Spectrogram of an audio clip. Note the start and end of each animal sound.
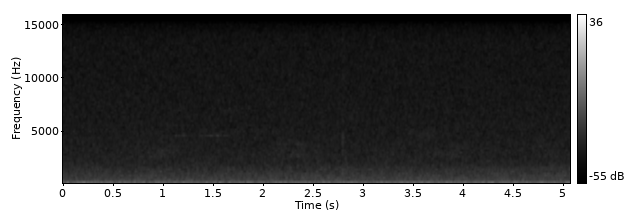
[0.80, 5.08] Red-eyed Vireo (Vireo olivaceus)

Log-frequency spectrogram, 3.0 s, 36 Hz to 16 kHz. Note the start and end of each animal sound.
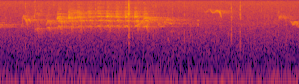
[0.31, 1.68] American Robin (Turdus migratorius)
[1.14, 3.00] Red-eyed Vireo (Vireo olivaceus)
[2.02, 2.32] American Robin (Turdus migratorius)

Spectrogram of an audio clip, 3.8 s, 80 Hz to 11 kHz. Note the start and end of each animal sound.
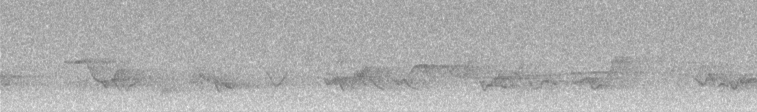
[0.00, 3.79] Red-eyed Vireo (Vireo olivaceus)
[1.94, 3.21] Eastern Wood-Pewee (Contopus virens)

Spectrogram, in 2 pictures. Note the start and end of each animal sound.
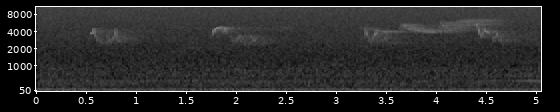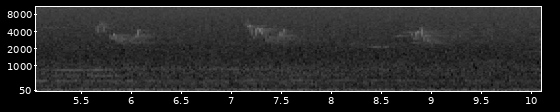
[0.00, 2.35] Red-eyed Vireo (Vireo olivaceus)
[2.83, 10.11] Red-eyed Vireo (Vireo olivaceus)
[3.00, 4.88] Black-throated Blue Warbler (Setophaga caerulescens)
[8.19, 9.38] Hermit Thrush (Catharus guttatus)

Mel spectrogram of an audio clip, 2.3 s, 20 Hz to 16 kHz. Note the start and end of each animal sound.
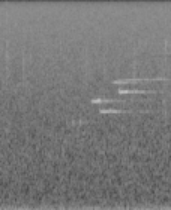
[1.05, 2.18] Wood Thrush (Hylocichla mustelina)

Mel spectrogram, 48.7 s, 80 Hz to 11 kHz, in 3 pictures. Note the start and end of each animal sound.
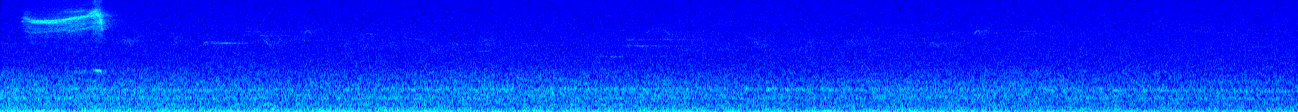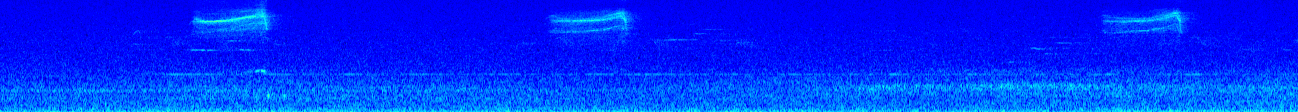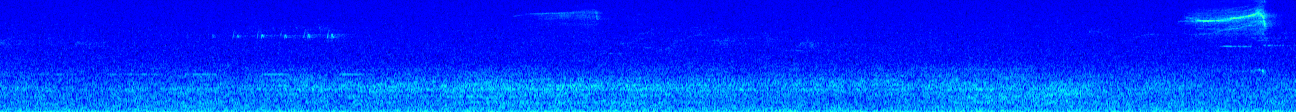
[0.14, 1.44] Barred Owl (Strix varia)
[2.44, 3.67] Hermit Thrush (Catharus guttatus)
[7.40, 8.64] Hermit Thrush (Catharus guttatus)
[18.32, 19.56] Hermit Thrush (Catharus guttatus)
[18.46, 19.80] Barred Owl (Strix varia)
[22.86, 24.30] Barred Owl (Strix varia)
[24.20, 25.83] Hermit Thrush (Catharus guttatus)
[29.02, 29.82] Hermit Thrush (Catharus guttatus)
[29.85, 31.24] Barred Owl (Strix varia)
[34.98, 37.15] Ovenbird (Seiurus aurocapilla)
[38.57, 40.13] Barred Owl (Strix varia)
[46.97, 48.54] Barred Owl (Strix varia)
[47.62, 48.65] Hermit Thrush (Catharus guttatus)

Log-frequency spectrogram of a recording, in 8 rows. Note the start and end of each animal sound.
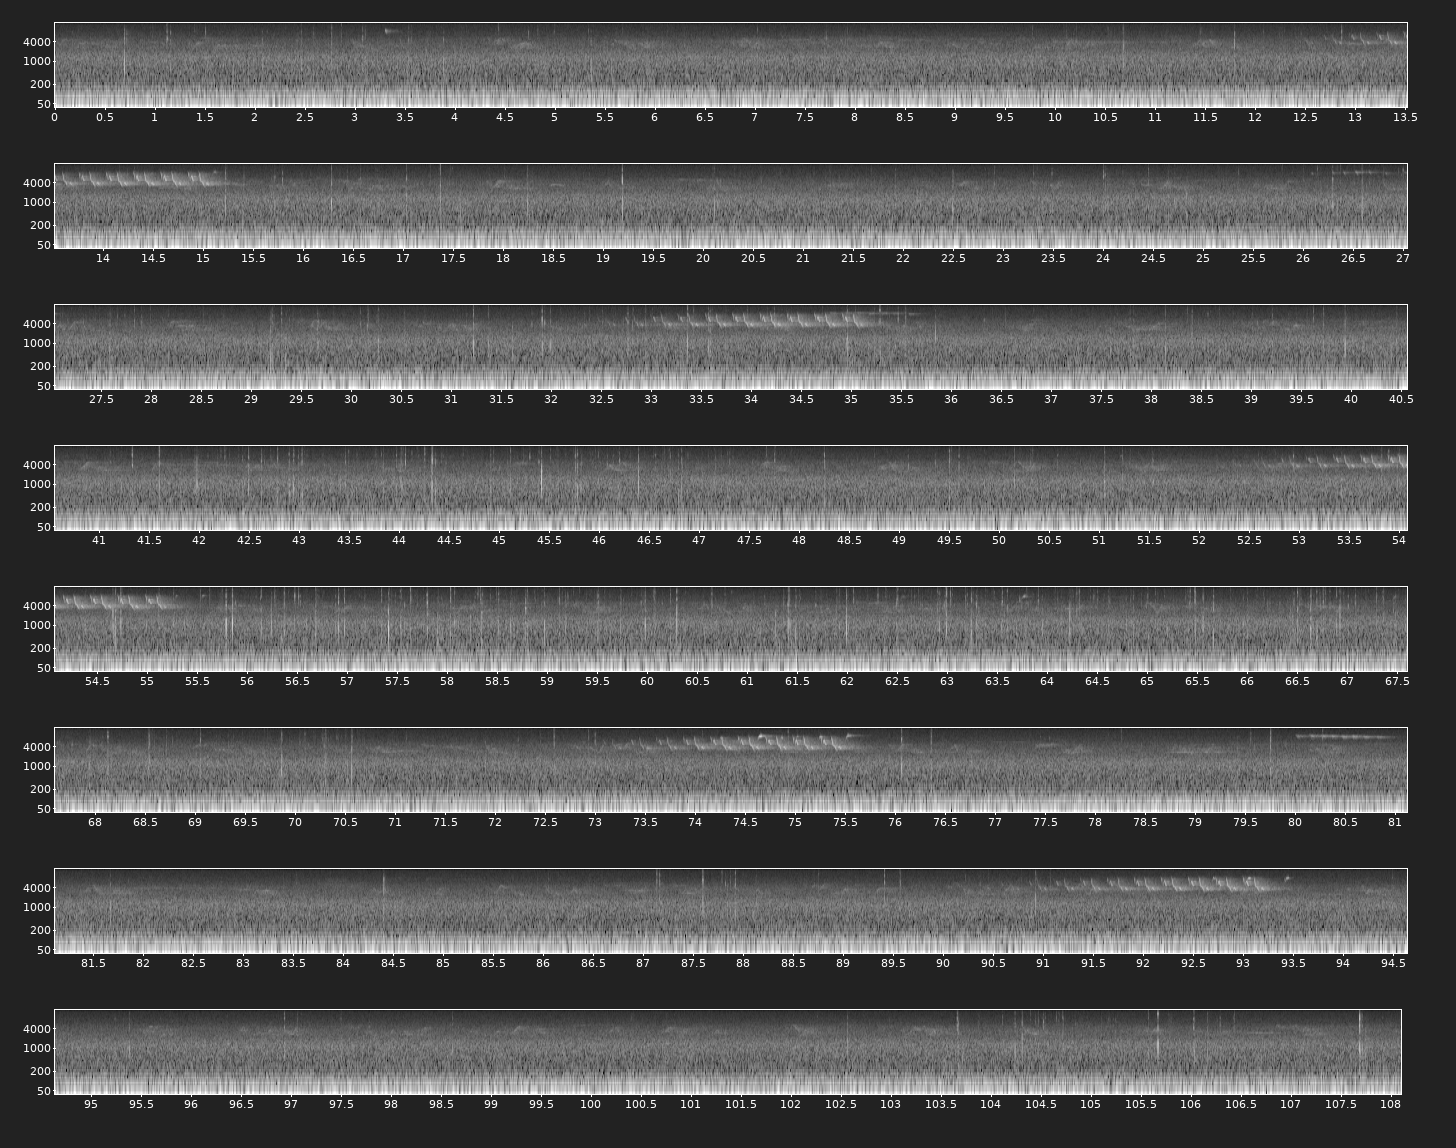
[0.00, 42.06] Red-eyed Vireo (Vireo olivaceus)
[6.49, 11.20] Winter Wren (Troglodytes hiemalis)
[12.52, 15.46] Ovenbird (Seiurus aurocapilla)
[25.97, 27.31] unidentified call
[32.08, 35.53] Ovenbird (Seiurus aurocapilla)
[34.56, 35.76] unidentified call
[42.39, 108.11] Red-eyed Vireo (Vireo olivaceus)
[52.33, 55.64] Ovenbird (Seiurus aurocapilla)
[72.78, 76.00] Ovenbird (Seiurus aurocapilla)
[76.61, 77.49] Black-throated Green Warbler (Setophaga virens)
[79.89, 80.98] unidentified call
[89.99, 93.67] Ovenbird (Seiurus aurocapilla)

